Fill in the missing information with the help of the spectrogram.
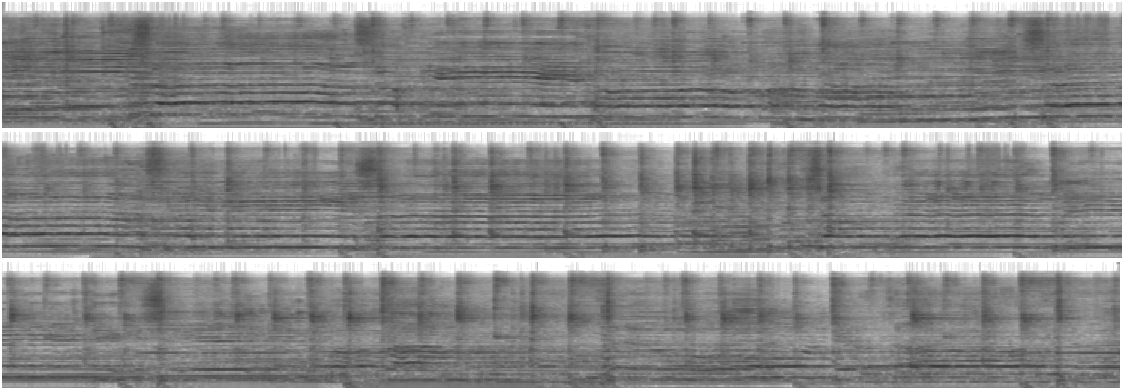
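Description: Live band music: a duduk plays an ornamented, wavering melody over electronic keyboard accompaniment with a steady bass and a frame drum, and a male voice sings.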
